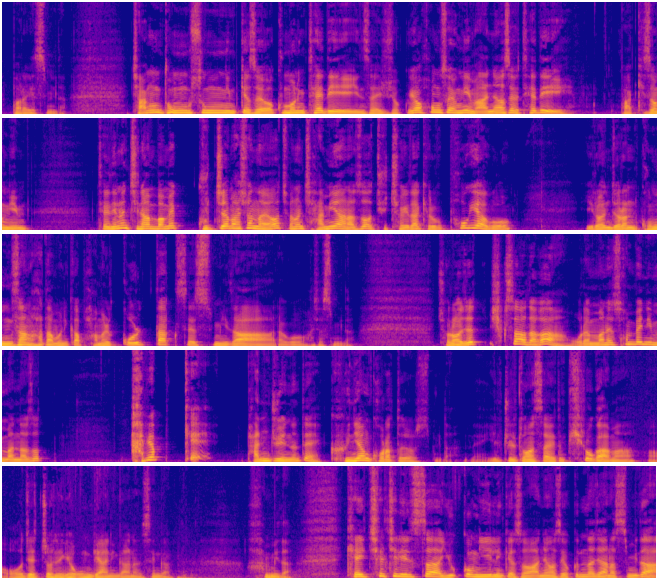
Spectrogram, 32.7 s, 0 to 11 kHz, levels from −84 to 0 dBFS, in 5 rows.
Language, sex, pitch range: Korean, male, 115-180 Hz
